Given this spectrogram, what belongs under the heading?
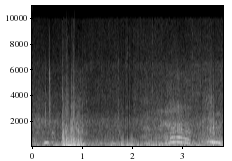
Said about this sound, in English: Okay. I'm going to throw the dice.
